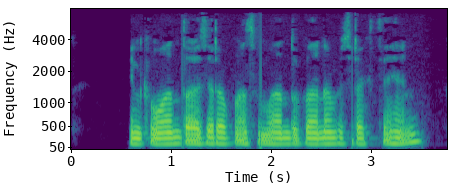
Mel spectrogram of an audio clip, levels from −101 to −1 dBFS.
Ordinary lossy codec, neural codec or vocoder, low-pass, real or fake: MP3, 48 kbps; none; 7.2 kHz; real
